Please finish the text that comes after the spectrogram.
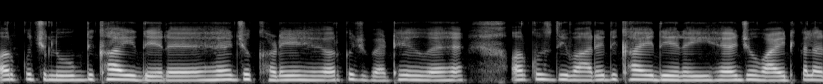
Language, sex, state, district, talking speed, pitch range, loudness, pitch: Hindi, female, Chandigarh, Chandigarh, 190 wpm, 195-220 Hz, -15 LUFS, 205 Hz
